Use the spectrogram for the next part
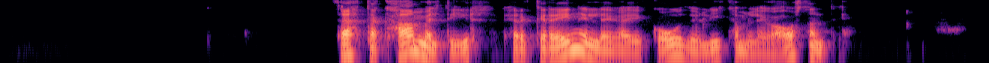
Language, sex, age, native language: Icelandic, male, 40-49, Icelandic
